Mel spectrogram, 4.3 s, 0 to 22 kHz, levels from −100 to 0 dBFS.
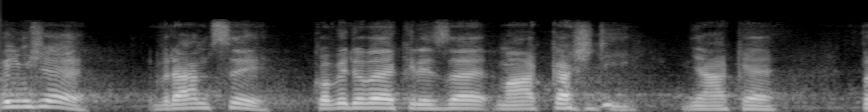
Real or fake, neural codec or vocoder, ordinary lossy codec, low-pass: fake; vocoder, 44.1 kHz, 128 mel bands every 512 samples, BigVGAN v2; Opus, 16 kbps; 9.9 kHz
